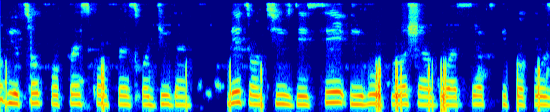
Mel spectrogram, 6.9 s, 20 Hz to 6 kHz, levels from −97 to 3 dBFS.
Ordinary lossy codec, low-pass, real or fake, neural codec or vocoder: AAC, 48 kbps; 5.4 kHz; real; none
